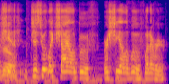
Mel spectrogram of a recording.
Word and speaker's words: Shia LaBeouf: Just do it like Shia LaBeouf, or Shia LaBeouf, whatever. It's Shia LaBeouf, for fuck's sake, Ramon. Here's the thing, right? I know it's like that, but I'm saying it wrong on purpose now, just to spite people.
